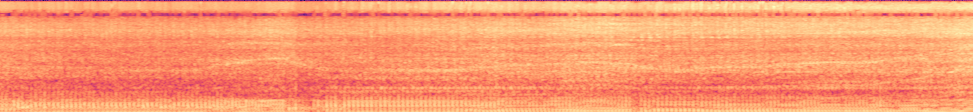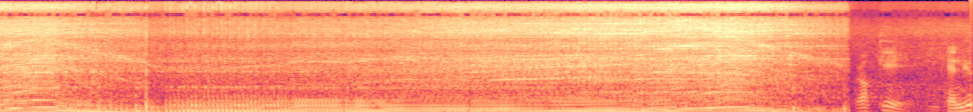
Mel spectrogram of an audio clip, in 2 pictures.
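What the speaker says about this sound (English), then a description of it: "let us hear the sound of this bike" A BMW GS motorcycle engine idles and revs up several times in rising and falling sweeps, close and loud, with speech faintly mixed in before it cuts off.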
